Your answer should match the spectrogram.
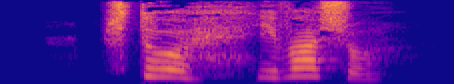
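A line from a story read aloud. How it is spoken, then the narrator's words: Sigh. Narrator (Russian): вздохнула она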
